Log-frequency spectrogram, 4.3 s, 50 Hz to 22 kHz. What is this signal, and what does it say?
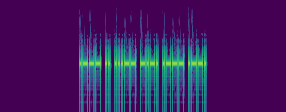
Morse code, heard as a keyed tone, about 50 wpm, 700 Hz. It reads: JI3CJP
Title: Call Signs Repeated 3x - 50wpm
